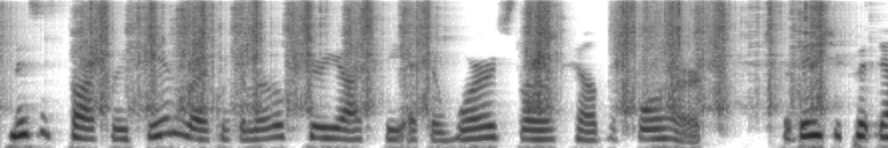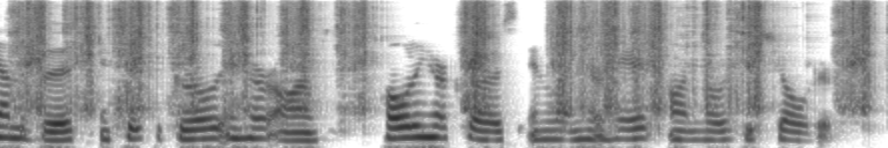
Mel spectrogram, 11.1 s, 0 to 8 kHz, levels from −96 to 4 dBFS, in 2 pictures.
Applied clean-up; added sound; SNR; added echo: classical method log-MMSE.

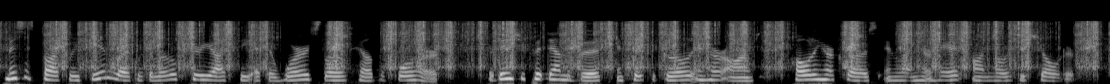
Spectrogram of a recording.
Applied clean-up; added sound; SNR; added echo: none; Rattle; 4 dB; none.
